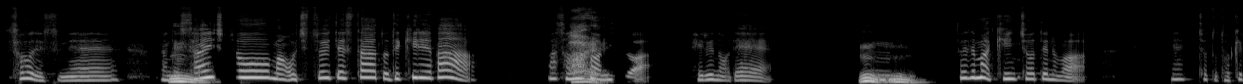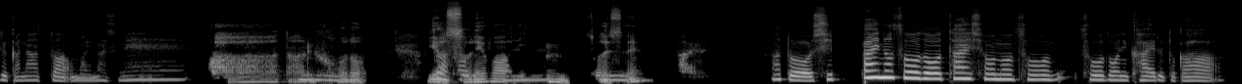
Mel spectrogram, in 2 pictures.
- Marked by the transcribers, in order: none
- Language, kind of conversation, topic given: Japanese, advice, 就職面接や試験で緊張して失敗が怖いとき、どうすれば落ち着いて臨めますか？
